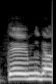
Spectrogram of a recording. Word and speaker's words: dam: 자, 그 다음에 요거 A가 에 소리 나면은 damn 되죠. damn. 근데 요거 에가 아니고 아로 읽으면 담 되죠. 근데 우리 소양강 담이라 안 가죠. 소양강 댐이라 그러죠. 그러니까 우리가 이렇게 DAM이라고 쓰지만은 뭐라고 읽느냐 하면 우리가 댐이라고 해요.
